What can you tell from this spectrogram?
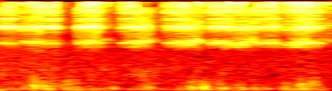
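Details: Crickets heard on a Friday evening at a Beijing jewelry shop give a near-continuous high, ringing trill broken by brief dips, while low muffled voices and movement rumble beneath.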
